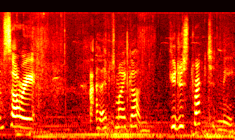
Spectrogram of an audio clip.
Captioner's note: stuttering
